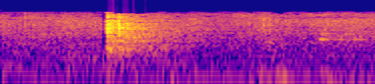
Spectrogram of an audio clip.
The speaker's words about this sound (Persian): حالا میریم سراغ بامیه ها، یه کمی حرکتشون میدیم تا همشون یه دست سرخ بشن.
